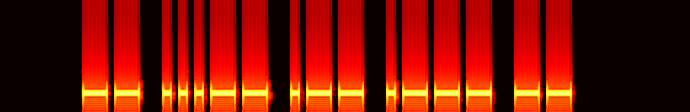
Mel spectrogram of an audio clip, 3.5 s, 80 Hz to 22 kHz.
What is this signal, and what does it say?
Morse code, heard as a keyed tone, about 30 wpm, 700 Hz. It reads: M3WJM
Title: DXCC-100 Call Signs - 5 Characters - 30wpm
